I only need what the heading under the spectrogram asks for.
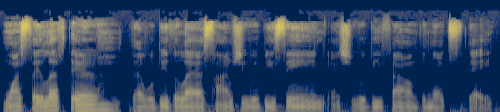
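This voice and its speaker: A man's voice: mid-range voice, level tone, moderate pace, gravelly, warm tone, dry recording. An American man co-hosting a true crime podcast, telling the case casually in slangy, colloquial language. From Minnesota, United States.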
